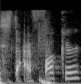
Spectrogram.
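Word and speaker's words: STRFKR: Es de Starfucker y este sí se escribe totalmente sin vocales. STRFKER R, que si lo pronunciamos tiene que decirse Starfucker, que pues no les voy a decir qué quiere decir, se lo imaginan seguramente.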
